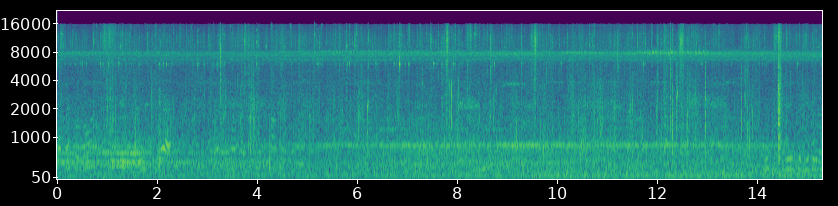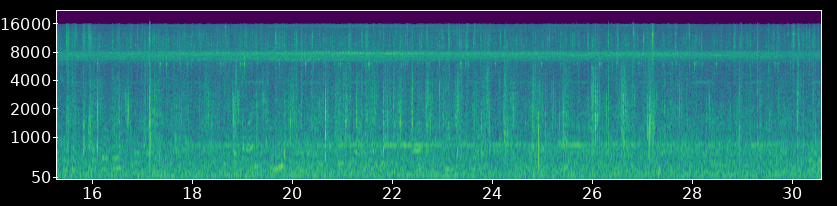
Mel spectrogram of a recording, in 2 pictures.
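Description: Footsteps of several hikers on a dirt-and-gravel trail, an irregular patter of short crunches and scuffs, over a steady high-pitched whine.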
